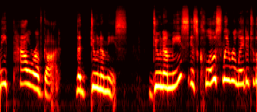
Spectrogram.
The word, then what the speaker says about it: dynamis: Dunamis, which is pronounced that way despite being transliterated into English as D-Y-N-A-M-I-S,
